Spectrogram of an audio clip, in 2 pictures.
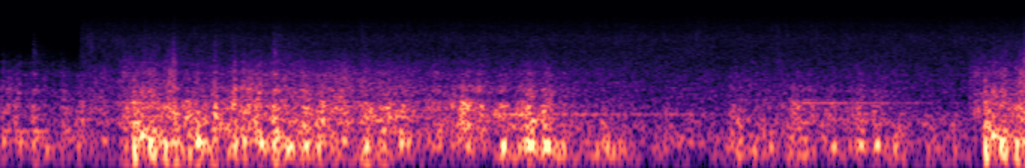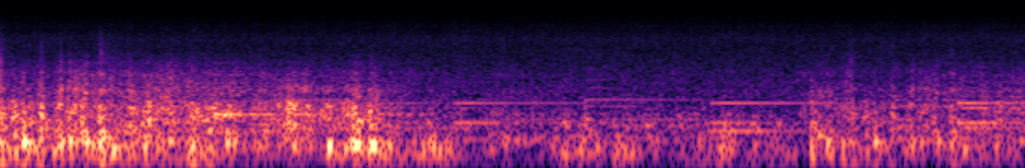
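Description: Thunderstorm sound effect: steady rain with two rolls of thunder, the first about a second in and the second starting suddenly about six and a half seconds in.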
